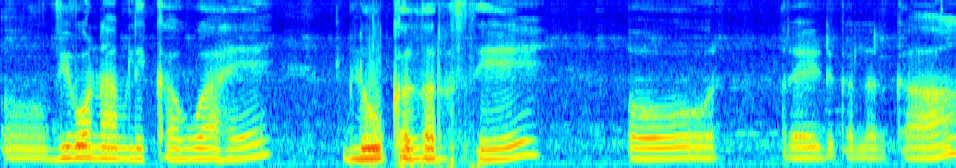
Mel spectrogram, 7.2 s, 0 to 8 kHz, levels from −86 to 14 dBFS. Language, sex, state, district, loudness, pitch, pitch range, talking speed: Hindi, female, Maharashtra, Mumbai Suburban, -18 LUFS, 185 Hz, 175-195 Hz, 110 wpm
